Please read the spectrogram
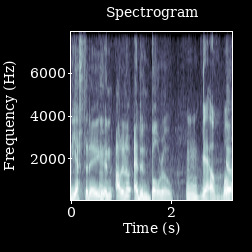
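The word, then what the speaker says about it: Edinburgh: what you did yesterday in I don't know Edinboro yeah well pronounced yeah very well yeah of course yeah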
